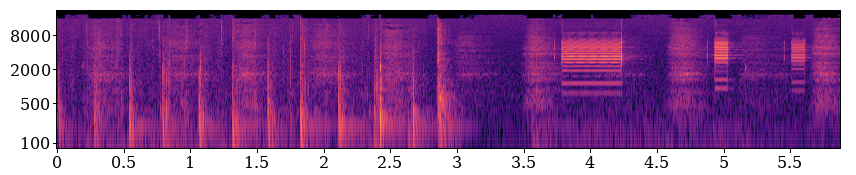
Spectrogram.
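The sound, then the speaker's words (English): A telephone busy tone on a call to the local fire department, whose lines were engaged, sounds in clear electronic beeps: one longer tone, then shorter blips, fairly loud, after a run of steady rhythmic thumps with no talking. “I didn't even get a call sound, just that beep, beep, telling me the local fire department's lines were already chockers.”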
